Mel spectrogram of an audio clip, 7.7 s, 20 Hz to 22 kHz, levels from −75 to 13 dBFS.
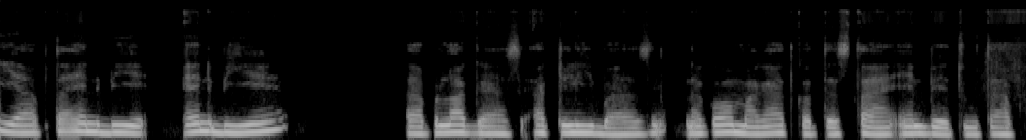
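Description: At 2.29 s the speech breaks off in what is likely a long network dropout: the stream stopped delivering audio, and the receiver had nothing real to play for about 0.77 s. It briefly extended the last sound as a fading buzz, then settled into near silence lasting roughly three quarters of a second. Speech returns at 3.07 s, picking up further along, with about 0.76 s of the original simply gone.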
